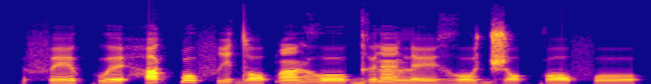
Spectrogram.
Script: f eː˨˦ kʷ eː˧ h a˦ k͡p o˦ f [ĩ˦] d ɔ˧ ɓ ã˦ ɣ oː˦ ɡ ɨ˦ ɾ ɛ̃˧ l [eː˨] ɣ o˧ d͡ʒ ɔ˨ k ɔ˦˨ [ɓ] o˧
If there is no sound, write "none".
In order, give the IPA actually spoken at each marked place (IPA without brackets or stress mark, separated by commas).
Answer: i˦, eː˨, f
